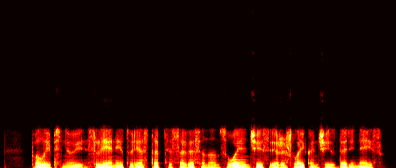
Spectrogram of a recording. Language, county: Lithuanian, Alytus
